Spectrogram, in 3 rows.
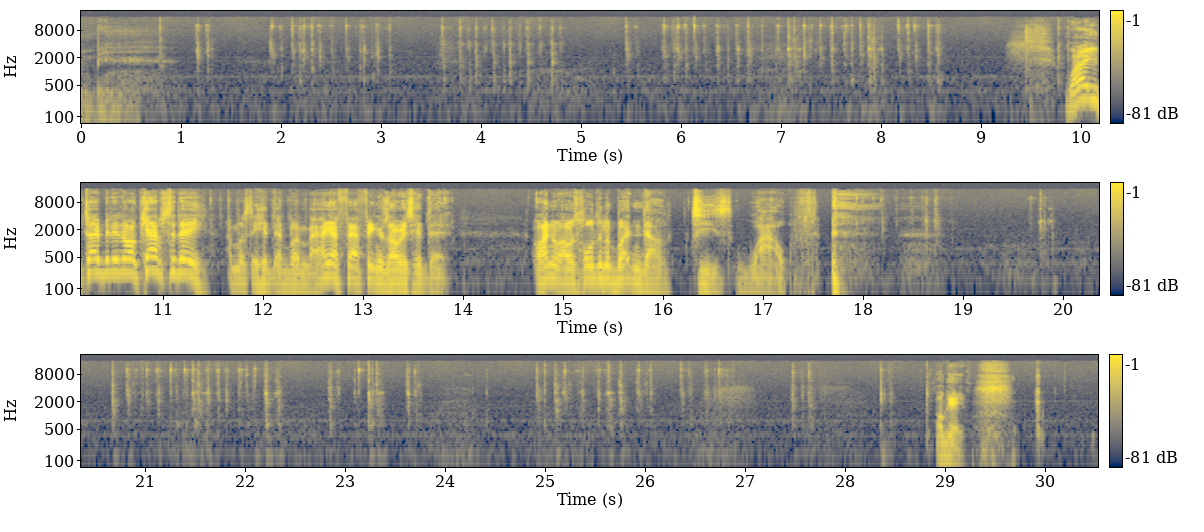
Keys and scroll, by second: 0.5 shift+Caps_Lock, 0.9-3.4 typing, 5.0-9.5 typing, 20.6 shift+e, 21.3 shift+f, 23.3 shift+b, 24.9 shift+d, 25.7 shift+g.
